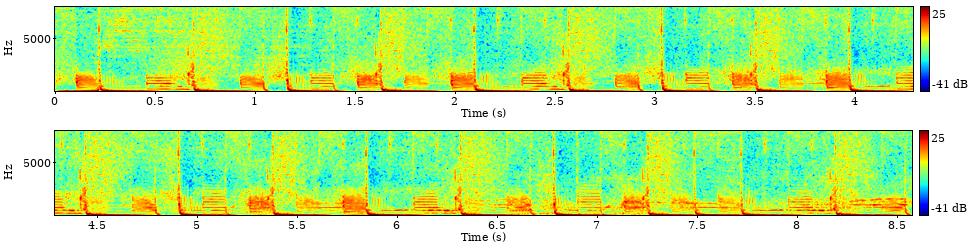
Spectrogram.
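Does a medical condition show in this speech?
No.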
